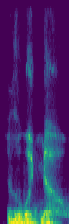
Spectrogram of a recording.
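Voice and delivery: soft, low grumble under the breath; muttered. A narrator's reading. Chuck grumbling at the robot, low mutter. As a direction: mutter it sourly to yourself. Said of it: "Chuck muttered".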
